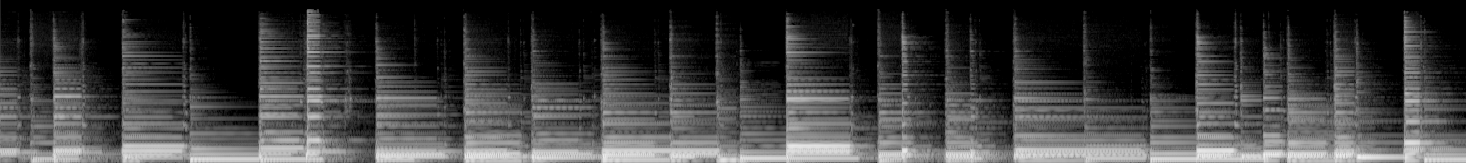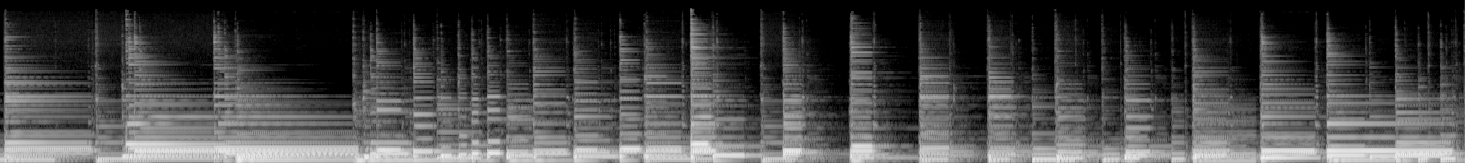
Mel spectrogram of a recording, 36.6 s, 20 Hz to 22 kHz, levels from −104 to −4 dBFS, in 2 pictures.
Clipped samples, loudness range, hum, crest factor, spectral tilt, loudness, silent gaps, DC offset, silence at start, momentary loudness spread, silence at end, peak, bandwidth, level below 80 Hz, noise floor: under 0.1%; 6 LU; none; 16 dB; -8.5 dB/octave; -21 LUFS; none; under 0.1%; 0 s; 11 LU; 0 s; -4 dBFS; 13.5 kHz; -50 dBFS; -47 dBFS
